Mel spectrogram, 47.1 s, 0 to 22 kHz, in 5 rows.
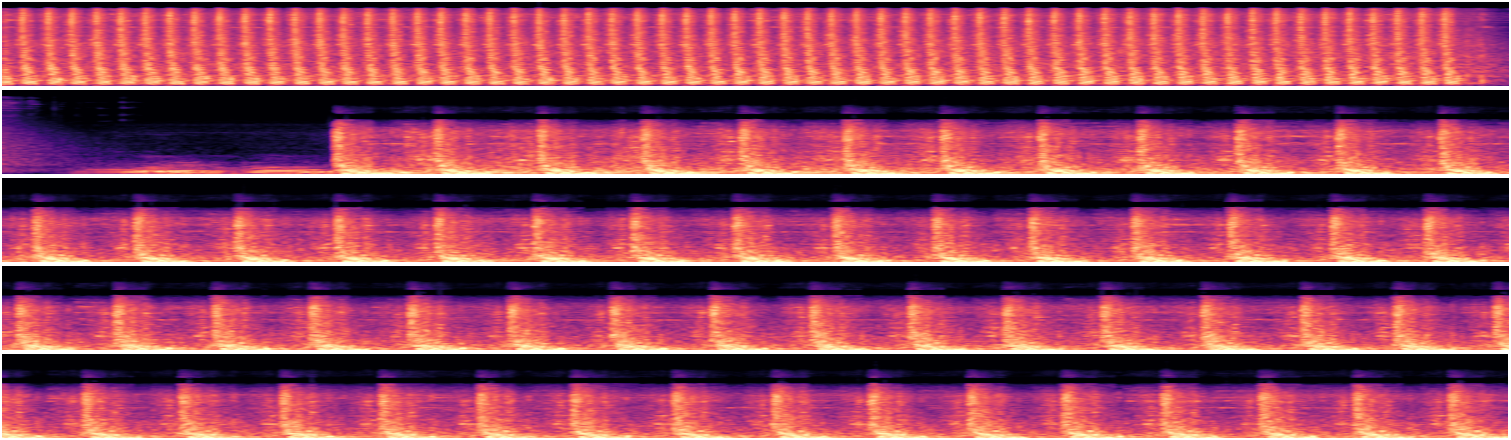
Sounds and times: Machine gun: 0.0s - 9.9s, 11.8s - 47.0s.

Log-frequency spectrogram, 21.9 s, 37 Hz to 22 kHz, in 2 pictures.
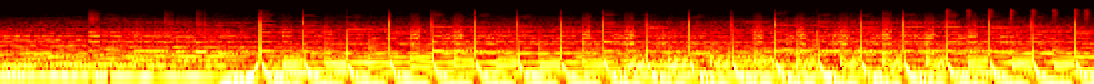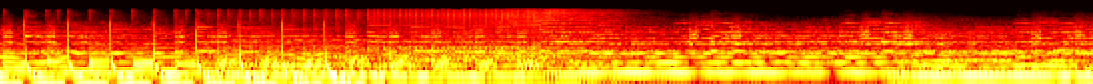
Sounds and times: Music: 0.0s - 21.8s.

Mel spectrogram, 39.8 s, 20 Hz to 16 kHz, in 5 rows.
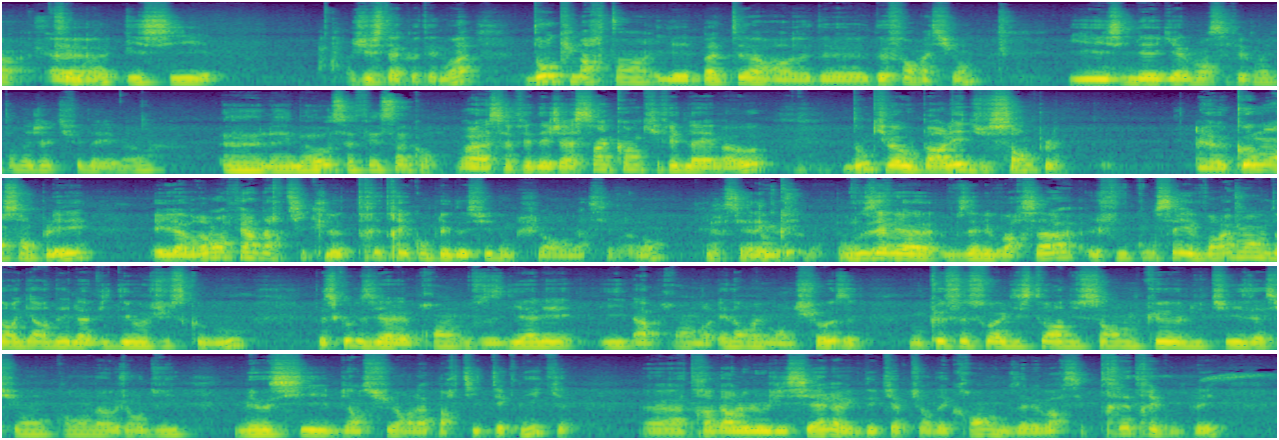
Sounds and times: Speech: 0.0s - 1.4s, 2.0s - 14.7s, 15.4s - 39.6s.

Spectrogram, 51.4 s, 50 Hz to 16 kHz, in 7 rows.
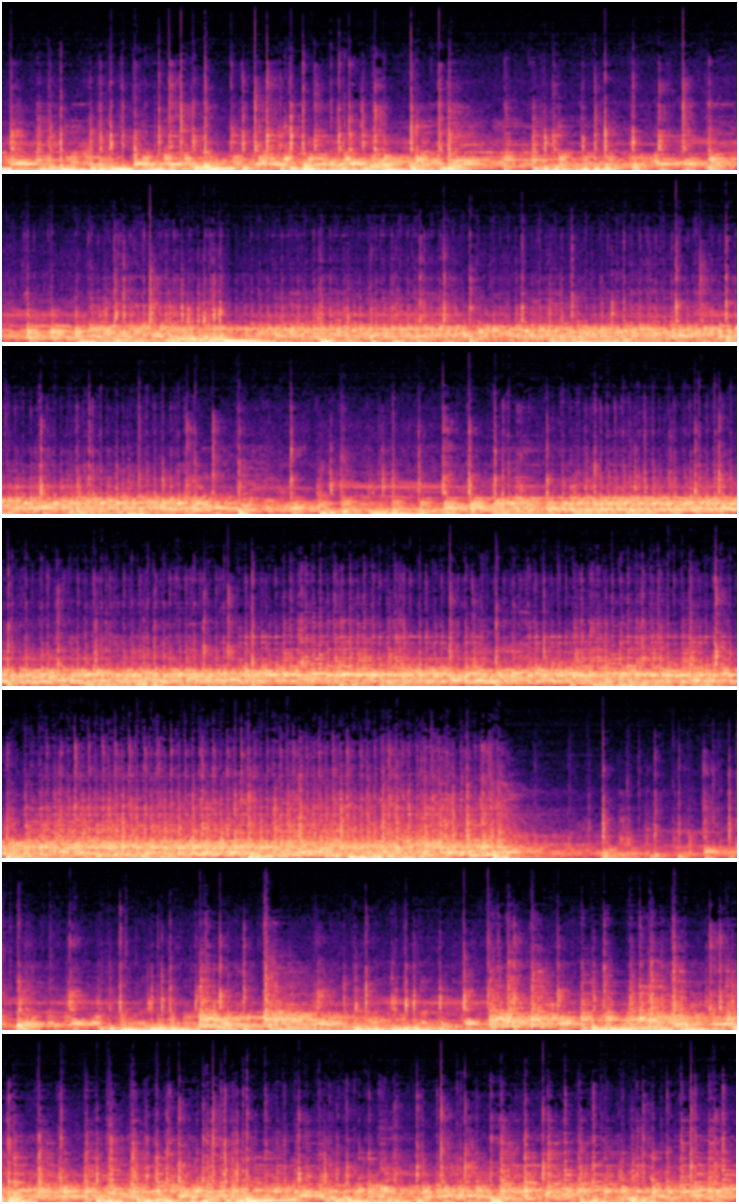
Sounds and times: Tabla: 0.0s - 51.4s
Speech: 4.0s - 9.6s, 16.1s - 20.7s, 36.6s - 42.0s, 48.4s - 51.4s.

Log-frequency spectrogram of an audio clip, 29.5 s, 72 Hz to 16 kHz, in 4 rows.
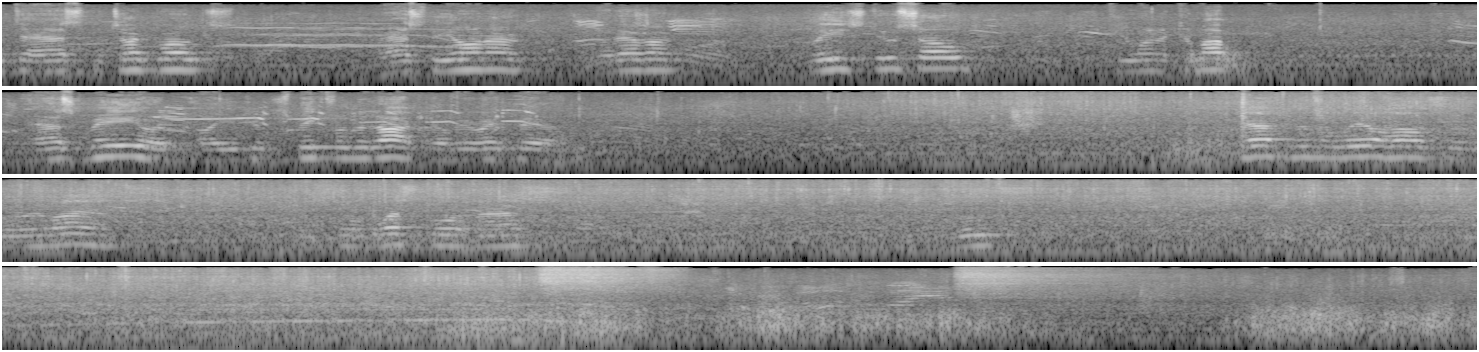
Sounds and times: Ship: 0.0s - 23.0s, 23.9s - 29.5s.

